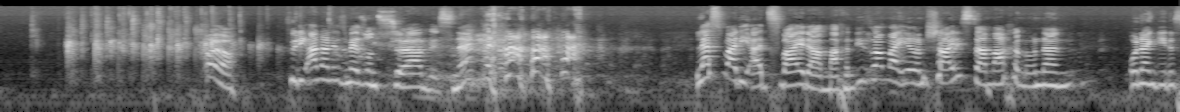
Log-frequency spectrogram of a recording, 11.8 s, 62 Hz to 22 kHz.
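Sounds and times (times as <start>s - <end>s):
small live audience clapping: 0.3s - 6.2s
speech: 2.2s - 5.9s, 7.0s - 11.7s
laughter: 3.3s - 6.6s.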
